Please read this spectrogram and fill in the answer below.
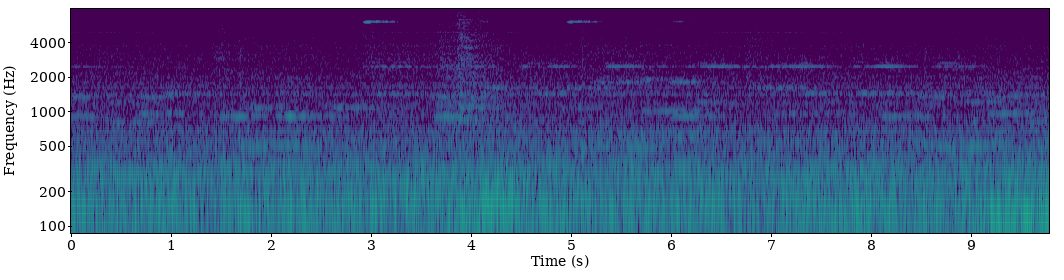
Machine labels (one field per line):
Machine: slide rail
